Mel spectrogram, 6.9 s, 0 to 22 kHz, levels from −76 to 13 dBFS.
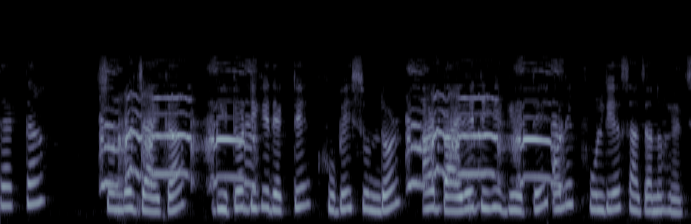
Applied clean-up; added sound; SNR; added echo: classical method log-MMSE.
